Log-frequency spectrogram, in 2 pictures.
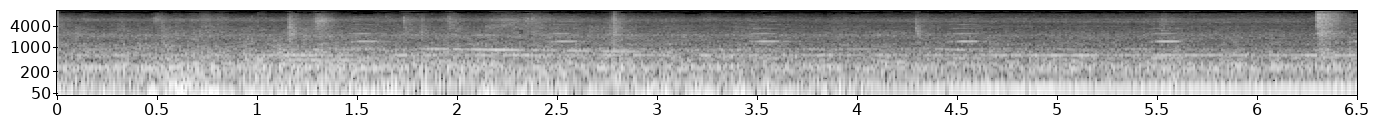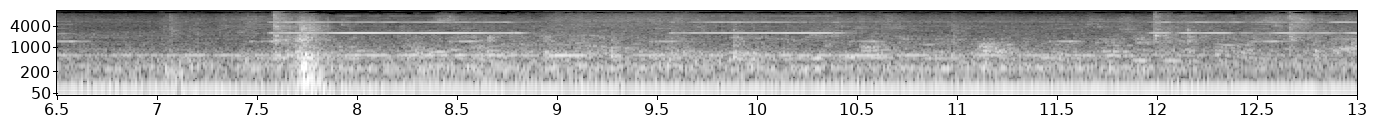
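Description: Cabin of a 2023 Zhongtong N12 battery-electric city bus on the move: a steady low rumble, a faint falling motor whine and soft regular ticks. Past halfway there is a clunk, then three long high electronic beeps as the bus stops at a door.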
